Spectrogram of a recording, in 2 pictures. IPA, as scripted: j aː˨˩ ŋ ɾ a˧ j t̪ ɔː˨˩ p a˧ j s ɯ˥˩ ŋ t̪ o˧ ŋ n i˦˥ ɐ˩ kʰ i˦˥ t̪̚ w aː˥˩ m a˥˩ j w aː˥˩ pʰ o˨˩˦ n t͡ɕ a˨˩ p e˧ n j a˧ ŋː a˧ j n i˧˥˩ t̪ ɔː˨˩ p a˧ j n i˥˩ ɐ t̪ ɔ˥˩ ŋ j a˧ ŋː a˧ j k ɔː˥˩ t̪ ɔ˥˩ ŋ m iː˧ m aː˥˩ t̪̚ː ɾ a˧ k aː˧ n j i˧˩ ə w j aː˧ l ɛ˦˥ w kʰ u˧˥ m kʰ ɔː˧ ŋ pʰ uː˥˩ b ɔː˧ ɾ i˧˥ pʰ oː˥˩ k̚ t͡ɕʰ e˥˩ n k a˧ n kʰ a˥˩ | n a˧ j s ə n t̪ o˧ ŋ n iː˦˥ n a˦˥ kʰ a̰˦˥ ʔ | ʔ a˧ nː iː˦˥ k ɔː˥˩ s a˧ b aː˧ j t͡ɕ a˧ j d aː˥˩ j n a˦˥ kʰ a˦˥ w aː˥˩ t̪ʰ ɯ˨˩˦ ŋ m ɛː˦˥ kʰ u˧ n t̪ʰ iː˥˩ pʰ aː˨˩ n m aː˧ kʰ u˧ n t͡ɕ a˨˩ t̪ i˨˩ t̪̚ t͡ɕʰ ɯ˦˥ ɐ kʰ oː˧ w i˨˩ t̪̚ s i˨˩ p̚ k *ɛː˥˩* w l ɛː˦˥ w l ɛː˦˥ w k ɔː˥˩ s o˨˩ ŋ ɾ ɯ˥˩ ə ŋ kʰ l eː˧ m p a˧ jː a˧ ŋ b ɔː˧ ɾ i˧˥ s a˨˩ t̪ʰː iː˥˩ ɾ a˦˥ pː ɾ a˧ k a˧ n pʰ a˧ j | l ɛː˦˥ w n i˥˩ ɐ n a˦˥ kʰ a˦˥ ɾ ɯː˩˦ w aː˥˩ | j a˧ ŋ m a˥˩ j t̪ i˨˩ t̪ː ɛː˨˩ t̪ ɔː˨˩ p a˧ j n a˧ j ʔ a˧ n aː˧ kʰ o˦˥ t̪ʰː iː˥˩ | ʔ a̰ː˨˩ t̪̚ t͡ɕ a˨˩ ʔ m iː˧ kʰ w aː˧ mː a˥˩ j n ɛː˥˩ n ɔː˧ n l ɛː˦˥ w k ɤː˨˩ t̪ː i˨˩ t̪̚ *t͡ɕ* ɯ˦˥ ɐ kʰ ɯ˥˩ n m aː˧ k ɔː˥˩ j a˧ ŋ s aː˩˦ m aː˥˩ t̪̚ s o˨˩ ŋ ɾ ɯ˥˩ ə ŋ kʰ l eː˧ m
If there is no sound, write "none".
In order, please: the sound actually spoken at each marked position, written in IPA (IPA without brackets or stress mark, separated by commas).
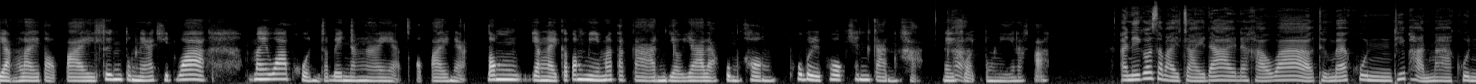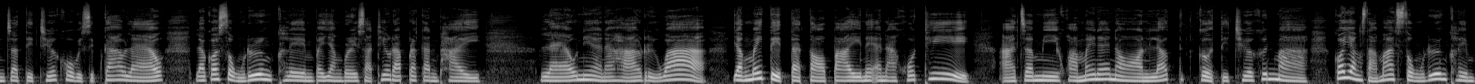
aː˥˩, t͡ɕʰ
